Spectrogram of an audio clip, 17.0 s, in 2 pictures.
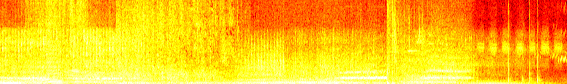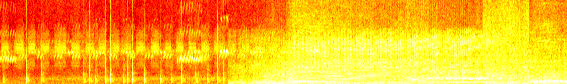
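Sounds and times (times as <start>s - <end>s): sharp clicks: 7.5s - 12.2s.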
